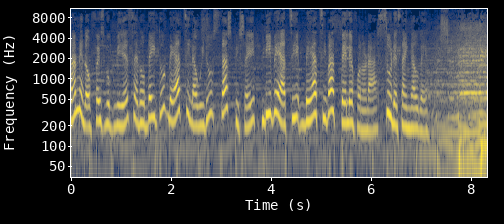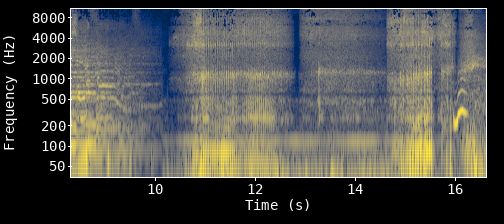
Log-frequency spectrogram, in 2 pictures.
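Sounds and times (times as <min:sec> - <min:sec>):
speech: 0:00.0 - 0:08.8, 0:16.0 - 0:16.5
person snoring loudly: 0:10.3 - 0:16.6.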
